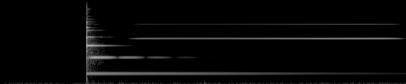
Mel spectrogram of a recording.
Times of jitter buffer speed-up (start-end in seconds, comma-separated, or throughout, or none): none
